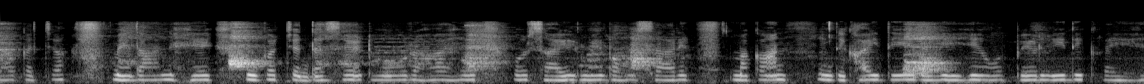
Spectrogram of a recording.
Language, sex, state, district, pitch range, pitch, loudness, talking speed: Hindi, female, Bihar, Gaya, 200-210 Hz, 205 Hz, -20 LUFS, 125 wpm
